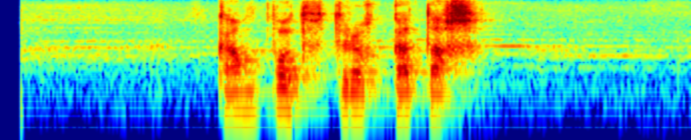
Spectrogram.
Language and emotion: Russian, positive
